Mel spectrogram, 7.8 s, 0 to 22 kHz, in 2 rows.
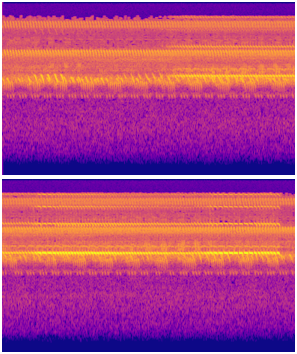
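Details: Crickets including bell crickets singing in Narita, Chiba Prefecture, Japan, TASCAM Portacapture X8 recording; fast, regular high-pitched pulsing chorus that swells in steps, with a clear sustained bell-like ringing note joining midway, then stopping abruptly near the end.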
